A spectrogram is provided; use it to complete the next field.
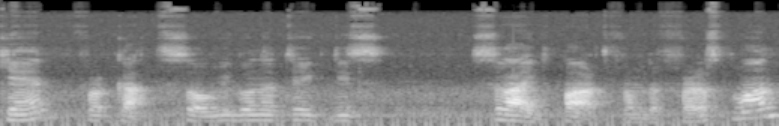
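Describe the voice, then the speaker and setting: With a Serbian accent, a man talks at a very slow pace amid noticeable background noise and audible room echo. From Serbia, Belgrade. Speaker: online music student. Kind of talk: tutorial.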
